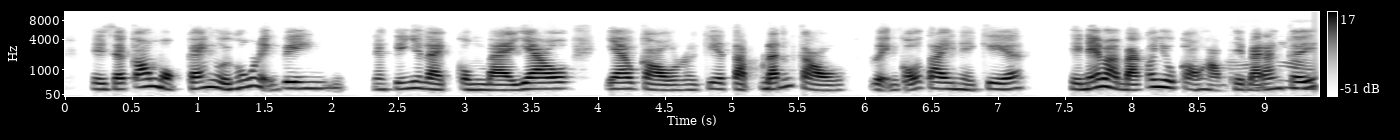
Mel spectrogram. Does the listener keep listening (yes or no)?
yes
